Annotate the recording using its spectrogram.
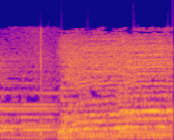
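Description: Worship singing: two women lead a Korean praise song on microphones, with many voices singing along. A short break between phrases comes about three-quarters of a second in, then the next sung line begins.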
